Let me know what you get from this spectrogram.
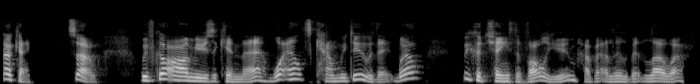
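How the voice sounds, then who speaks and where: A man narrating an unscripted software tutorial, casually thinking aloud as he demonstrates each step. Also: fairly high pitch, sing-song, fairly quick, no echo. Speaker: tutorial presenter.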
